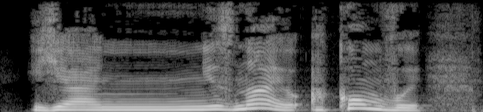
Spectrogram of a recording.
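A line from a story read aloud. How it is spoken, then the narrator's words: Trembling woman's voice. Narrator (Russian): дрожащим голосом сказала она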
